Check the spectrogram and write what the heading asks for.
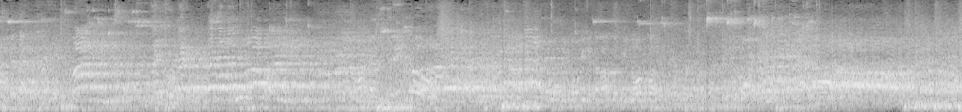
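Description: Indoor futsal play echoing in a sports hall: overlapping shouting voices from players and spectators, with scattered thuds of the ball being kicked and bouncing on the wooden court.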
